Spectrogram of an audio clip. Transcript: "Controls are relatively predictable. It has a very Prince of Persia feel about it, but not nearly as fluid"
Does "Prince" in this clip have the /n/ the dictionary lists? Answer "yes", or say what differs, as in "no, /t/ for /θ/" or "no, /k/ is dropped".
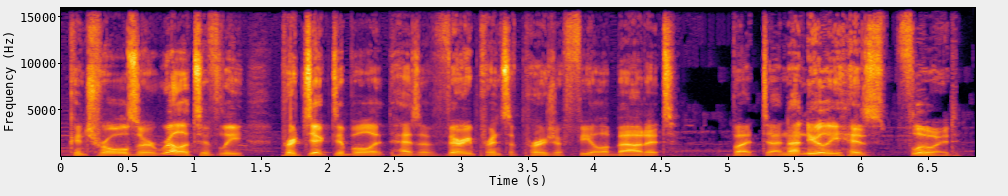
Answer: yes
